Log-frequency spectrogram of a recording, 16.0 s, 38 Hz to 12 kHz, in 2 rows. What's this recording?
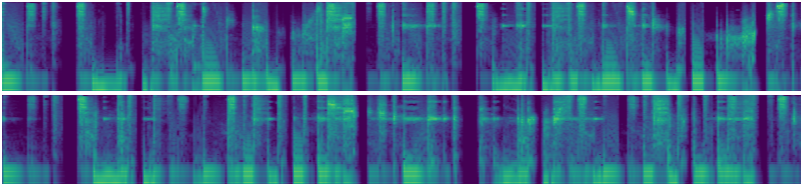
DestructoBreak4 LC 120bpm
breakbeat, distorted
